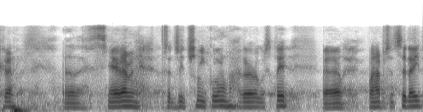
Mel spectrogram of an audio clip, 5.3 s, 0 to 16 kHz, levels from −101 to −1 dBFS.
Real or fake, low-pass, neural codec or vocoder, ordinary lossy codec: fake; 7.2 kHz; codec, 16 kHz, 1 kbps, FreqCodec, larger model; AAC, 96 kbps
